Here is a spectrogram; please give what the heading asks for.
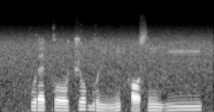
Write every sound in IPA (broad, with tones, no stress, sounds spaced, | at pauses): kʷ ə˧ ɾ ɛ˧ k oː˧ t͡ʃ o˦ ɡʷ iː˨ ŋ ĩ˦ h ɔ˨ s ĩ˦˨ v iː˦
